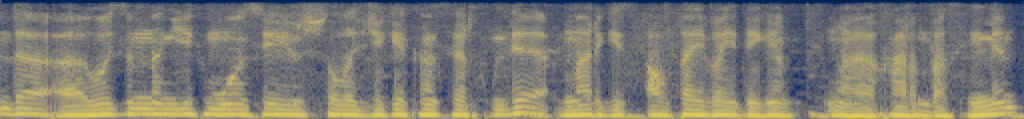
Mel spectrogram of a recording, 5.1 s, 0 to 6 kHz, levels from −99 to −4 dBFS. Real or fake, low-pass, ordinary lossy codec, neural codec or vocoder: fake; 5.4 kHz; none; autoencoder, 48 kHz, 128 numbers a frame, DAC-VAE, trained on Japanese speech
